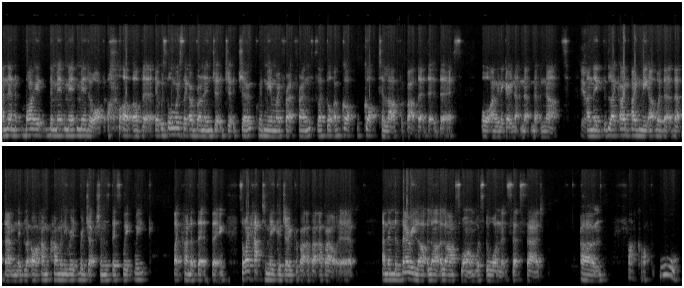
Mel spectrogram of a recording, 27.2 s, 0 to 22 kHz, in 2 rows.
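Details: Man, 28, with Tourette's for just over two years, onset after health issues and a string of seizures; vocal tics with involuntary swearing (coprolalia) and repeated words, plus a new stammer where sometimes no sound comes out; vocal tics with stuttering (Tourette syndrome).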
